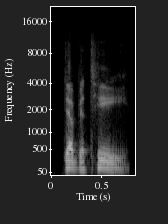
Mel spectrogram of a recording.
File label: "devotee", American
